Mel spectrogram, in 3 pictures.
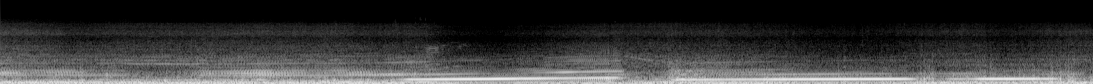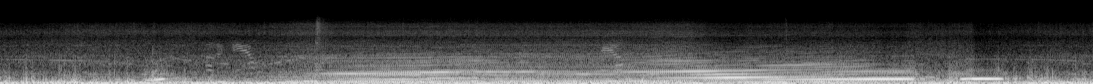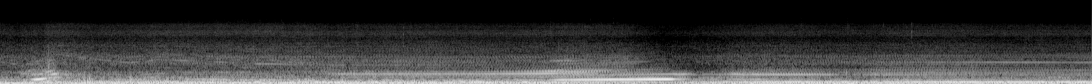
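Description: Car engine heard from inside the cabin, climbing in pitch under acceleration and dropping at each gear change, several times over, above a steady low road rumble.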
